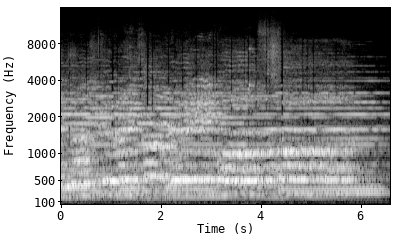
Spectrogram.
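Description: A hymn sung by several voices together, with held notes that change every second or so.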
